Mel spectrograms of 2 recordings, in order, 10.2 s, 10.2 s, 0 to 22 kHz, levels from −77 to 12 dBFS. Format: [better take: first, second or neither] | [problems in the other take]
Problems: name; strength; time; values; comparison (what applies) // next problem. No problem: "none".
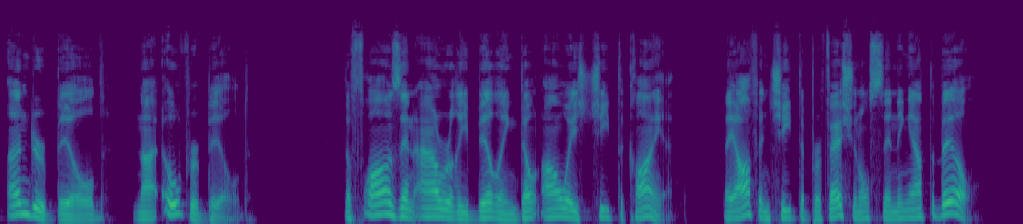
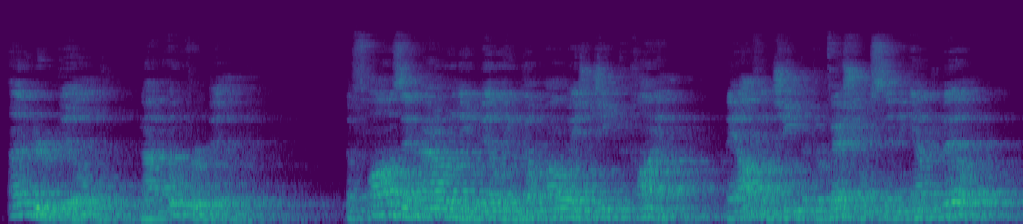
first | room echo; strong; dies away in 1.8 s // off-mic speech; far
